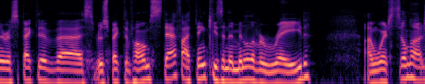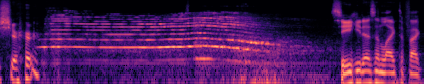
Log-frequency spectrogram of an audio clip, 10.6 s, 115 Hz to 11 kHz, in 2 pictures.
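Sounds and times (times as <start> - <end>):
speech: 0.0 - 4.0, 4.6 - 6.3, 9.5 - 10.5
child crying in a long wail: 5.7 - 9.5.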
